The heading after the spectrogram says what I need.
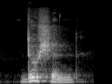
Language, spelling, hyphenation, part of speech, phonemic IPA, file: Dutch, douchen, dou‧chen, verb, /ˈduʃə(n)/, Nl-douchen.ogg
- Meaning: to shower, to take a shower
